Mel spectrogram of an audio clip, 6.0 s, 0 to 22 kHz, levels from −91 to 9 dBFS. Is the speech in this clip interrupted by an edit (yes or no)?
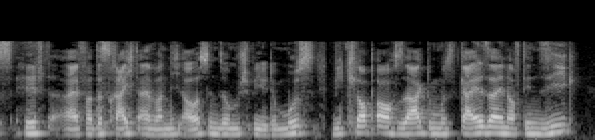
yes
